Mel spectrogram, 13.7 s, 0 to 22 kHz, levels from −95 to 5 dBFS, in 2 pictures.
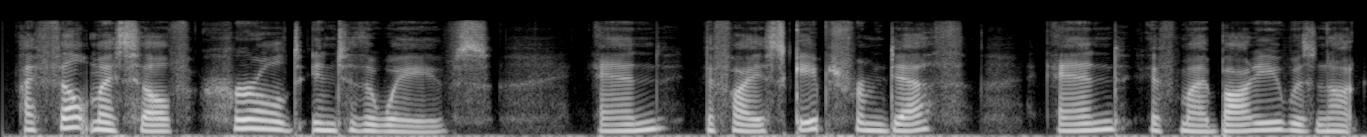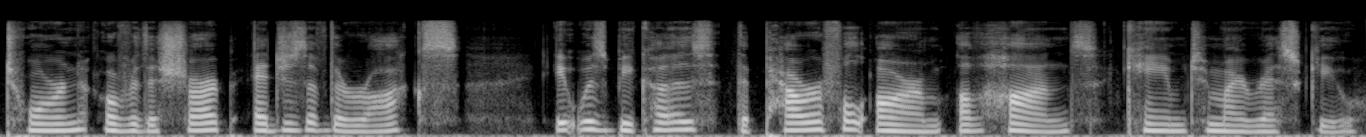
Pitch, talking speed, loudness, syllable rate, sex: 200 Hz, 170 wpm, -19 LUFS, 4.7 syllables/s, female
